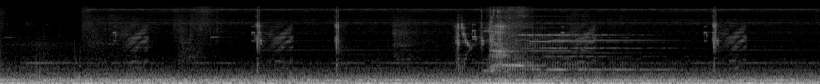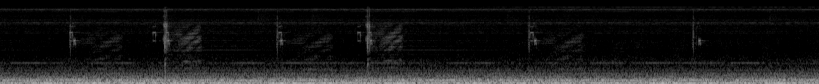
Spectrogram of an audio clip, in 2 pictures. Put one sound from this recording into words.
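Soft electronic clicks sound as menu items are selected.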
